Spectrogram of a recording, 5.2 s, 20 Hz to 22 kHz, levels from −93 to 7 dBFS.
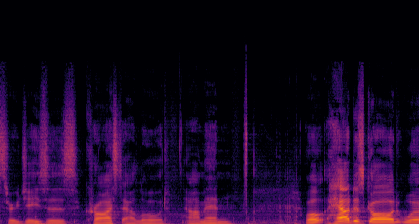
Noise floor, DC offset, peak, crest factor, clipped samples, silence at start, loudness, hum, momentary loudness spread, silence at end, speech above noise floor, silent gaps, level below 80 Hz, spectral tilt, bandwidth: -54 dBFS; under 0.1%; -6 dBFS; 24 dB; under 0.1%; 0 s; -29 LUFS; none; 20 LU; 0 s; 24 dB; none; -56 dBFS; -5 dB/octave; 15 kHz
